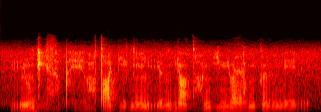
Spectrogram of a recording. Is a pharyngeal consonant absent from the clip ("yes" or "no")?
no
